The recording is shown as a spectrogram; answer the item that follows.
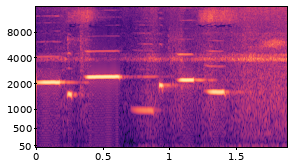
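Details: Musician wren song: short pure whistles hopping between pitches in quick succession, including a lower sliding note, against a faint steady hum.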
